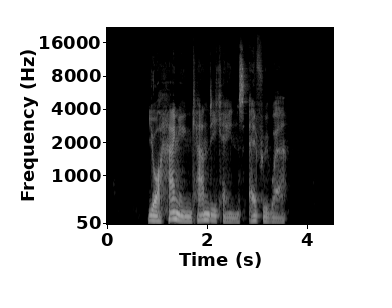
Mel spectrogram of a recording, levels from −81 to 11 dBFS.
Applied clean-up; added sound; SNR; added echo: none; none; none; none.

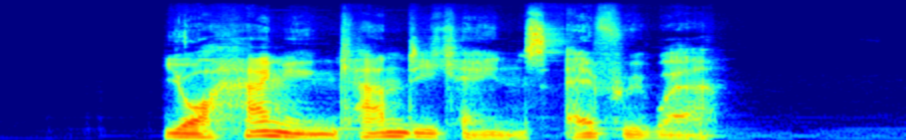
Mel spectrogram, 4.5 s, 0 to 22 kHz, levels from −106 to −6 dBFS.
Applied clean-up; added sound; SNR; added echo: neural mask model RNNoise.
